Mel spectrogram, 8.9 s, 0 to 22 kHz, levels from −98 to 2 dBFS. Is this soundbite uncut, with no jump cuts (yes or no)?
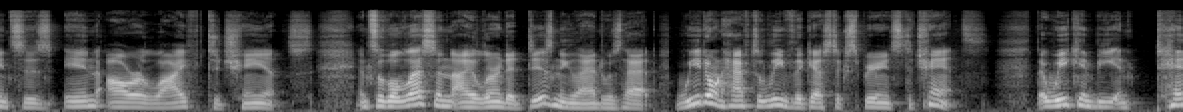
no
